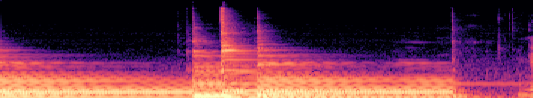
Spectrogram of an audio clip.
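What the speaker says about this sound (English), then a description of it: "you play your open A string." A guitar's open A string rings out in a steady, sustained low note, with a couple of brief clicky string noises partway through and a fresh attack near the end as the note decays.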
